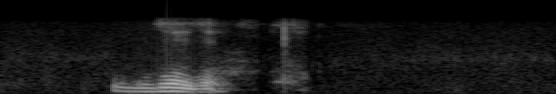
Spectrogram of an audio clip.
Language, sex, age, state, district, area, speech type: Urdu, male, 30-45, Bihar, Araria, rural, conversation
